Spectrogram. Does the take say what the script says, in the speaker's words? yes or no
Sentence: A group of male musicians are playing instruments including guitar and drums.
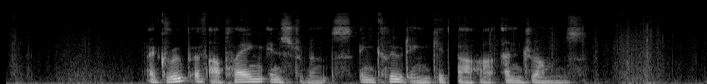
no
